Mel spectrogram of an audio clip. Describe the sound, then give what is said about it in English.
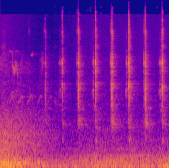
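A woodpecker knocking on wood: about eight sharp, dry taps at a steady, unhurried pace, growing more distinct as they go, over a low rumbling background with no talking. “Woodpecker. He agrees.”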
